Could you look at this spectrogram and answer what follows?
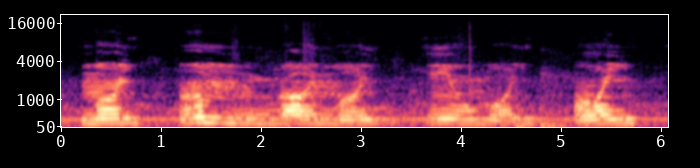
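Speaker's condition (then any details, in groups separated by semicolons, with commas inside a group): Cerebral palsy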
